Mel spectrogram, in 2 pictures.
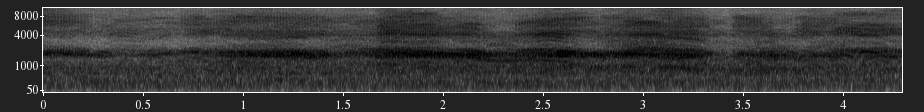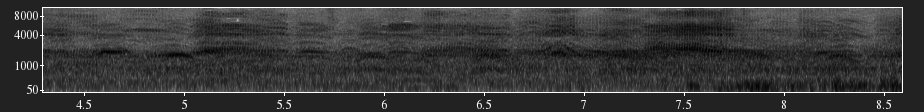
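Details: Black-headed gulls calling noisily at Middleton / Fishers Mill alongside a Mediterranean gull; rapid harsh, rasping cries tumble over one another from several birds, steady and busy, louder bursts near the start.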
